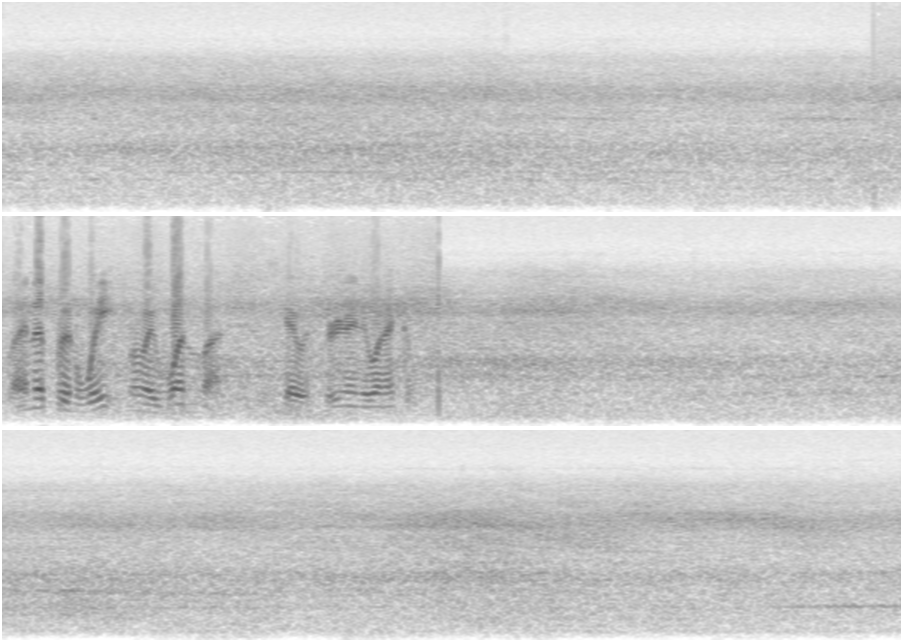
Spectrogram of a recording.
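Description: A jet airliner's engines hum steadily in the distance as it taxis.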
